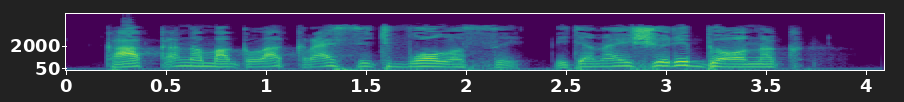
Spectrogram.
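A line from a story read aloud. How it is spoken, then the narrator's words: Irritated. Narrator (Russian): раздраженно сказала госпожа Беже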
